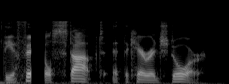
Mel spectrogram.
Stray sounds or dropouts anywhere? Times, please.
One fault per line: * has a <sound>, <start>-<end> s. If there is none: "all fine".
* has a dropout, 0.3-0.5 s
